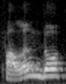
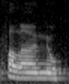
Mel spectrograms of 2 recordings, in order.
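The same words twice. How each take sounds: First: The D in the ending is clearly pronounced. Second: The D in the ending is dropped. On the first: The speaker calls it right. "tem que pronunciar o D" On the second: The speaker calls it wrong. "e não falando"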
